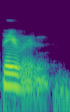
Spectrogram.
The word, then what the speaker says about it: Bayron: you all right next up we have kayn Baron kayn am I pronouncing your last name correctly that's perfect okay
